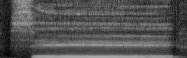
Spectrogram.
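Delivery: dropped larynx. Shown as a demonstration. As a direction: drop the larynx for depth on "See". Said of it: "letting that larynx drop down to give a bit of depth".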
